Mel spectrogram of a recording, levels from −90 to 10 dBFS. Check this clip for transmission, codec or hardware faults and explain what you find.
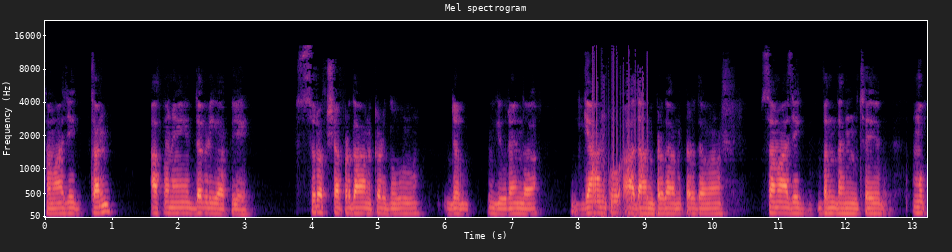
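Two faults are audible in this speech clip.

Throughout, the speech sounds watery and swirly, with nothing above 13.1 kHz, which points to a low bitrate, likely MP3 compression. A spectrogram shows a hard ceiling and flickering high bins.

From 8.20 to 9.03 s, processor overload crackle tears through the sound. Dozens of short buffers, around 3 ms each, miss their deadlines and drop to silence, leaving hard-edged gaps in the waveform and vertical stripes on a spectrogram.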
